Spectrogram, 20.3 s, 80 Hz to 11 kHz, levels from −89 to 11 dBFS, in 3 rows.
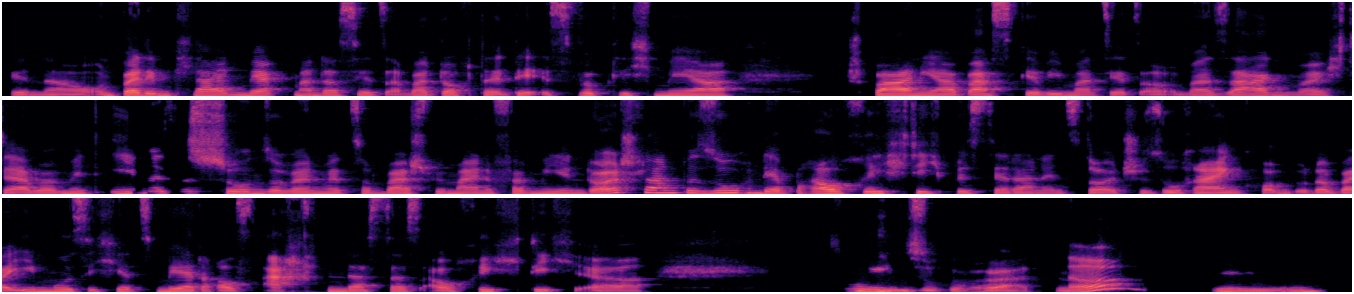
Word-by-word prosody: Genau, 155 -5 -3
und 170 +2 -2
bei 190 - +9
dem 200 0 +2
Kleinen 230 +2 +1
merkt 230 +1 +2
man 195 -2 -1
das 185 0 -1
jetzt 185 -1 -3
aber 180 0 -2
doch, 195 +1 -1
de 170 -5 -2
der 180 +1 -1
ist 180 +4 -3
wirklich 215 -1 -3
mehr 190 0 +2 0.5
Spanier, 185 -1 +4
Baske, 180 0 +2
wie 175 0 0
man 170 -1 -3
es 170 - -8
jetzt 165 -1 -5
auch - - -7
immer 175 +2 -3
sagen 180 0 +1
möchte, 160 +1 -3
aber 175 +1 +1
mit 180 -1 -4
ihm 210 +3 -1
ist 215 0 -9
es 215 - 0
schon 200 -2 0
so, 190 -1 0
wenn 180 0 -1
wir 180 0 -4
zum 185 0 -5
Beispiel 185 +2 -1
meine 175 -1 -1
Familie 185 +1 -2
in 175 - -5
Deutschland 275 +2 +3
besuchen, 250 -1 +2
der 200 -2 +3
braucht 210 +3 +3
richtig, 200 -2 -1
bis 180 0 -2
der 180 -1 -3
dann 170 0 -3
ins 170 0 -7
Deutsche 165 0 -3
so 165 +1 0
reinkommt. 160 -1 +1
Oder 160 - -1
bei 165 +1 +3
ihm 210 +1 +1
muss 220 0 +2
ich 180 0 -8
jetzt 195 -1 -3
mehr 185 -1 +3
darauf 170 -1 -2
achten, 170 +2 +1
dass 170 0 -1
das 175 0 -4
auch 170 +2 -3
richtig, 195 -3 -4
äh, 165 0 -3 0.9
zu 245 0 -1
ihm 185 -6 +4
so 135 -2 -1
gehört, 140 +8 -2
ne? - - +5 0.6
Mhm. 175 +6 -2
180 Hz, 215 wpm, -26 LUFS, 170-200 Hz, 0.9 s, bei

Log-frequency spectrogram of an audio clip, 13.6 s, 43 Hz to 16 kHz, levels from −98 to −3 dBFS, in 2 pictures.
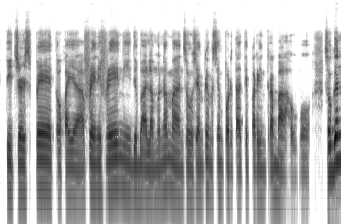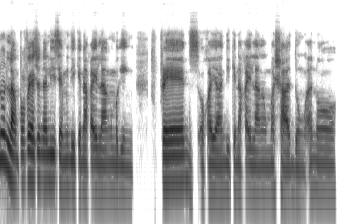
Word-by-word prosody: teacher's 105 -1 0
pet 115 -2 +3
o 100 - -7
kaya 100 -1 -1
frienny-frienny, 110 +1 0
'di 100 0 -3
ba? 95 -2 0
Alam 95 +1 -4
mo - - -11
naman. 105 -4 -3
So, 100 0 -3
siyempre 100 +4 -2
mas 100 +2 -5
importante 105 - -4
pa - - -1
rin 95 -1 -6
trabaho 90 -4 -2
mo. 85 -1 -11 0.2
So, 170 - +3
ganun 220 +4 +8
lang 135 -7 +6
professionalism. 135 -3 +2
Hindi 115 0 -4
kinakailangang 105 -1 -1
maging 105 -1 -6 0.6
friends 130 -2 +4
o 105 - -7
kaya 105 -1 0
hindi 105 0 -10
kinakailangang 100 -1 -4
masyadong 95 -1 -2
ano 105 -2 -6
105 Hz, 140 wpm, -25 LUFS, 100-115 Hz, 0.6 s, ganun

